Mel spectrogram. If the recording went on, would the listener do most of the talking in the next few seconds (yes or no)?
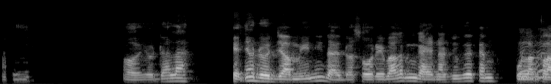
yes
